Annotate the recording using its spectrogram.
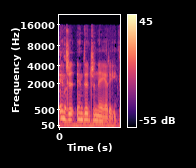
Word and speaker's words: Indigeneity: How do you say this word? Indigeneity? – Indigeneity.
